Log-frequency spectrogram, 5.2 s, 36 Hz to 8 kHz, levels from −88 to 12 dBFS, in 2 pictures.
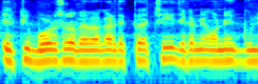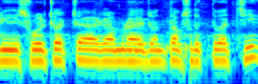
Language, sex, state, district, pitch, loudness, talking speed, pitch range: Bengali, male, West Bengal, Dakshin Dinajpur, 165 Hz, -15 LUFS, 175 wpm, 160-170 Hz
